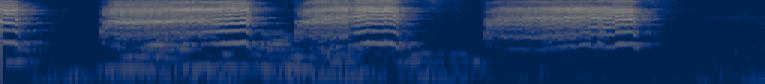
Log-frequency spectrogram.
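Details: Calling long-tailed shrike answering wild birds, the sound said to mean it feels threatened by other shrikes; three loud, rough screeches, each under a second, given back to back.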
